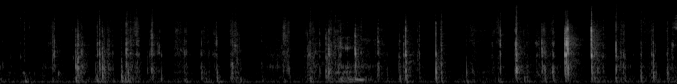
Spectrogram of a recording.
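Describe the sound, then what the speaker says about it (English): Tarot cards being shuffled, a steady run of soft papery riffles and slaps close by, with quiet room tone underneath and no talking. "I like to shuffle on camera."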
